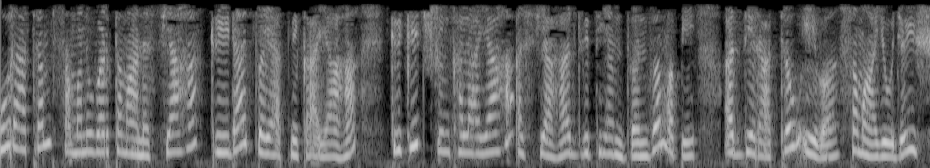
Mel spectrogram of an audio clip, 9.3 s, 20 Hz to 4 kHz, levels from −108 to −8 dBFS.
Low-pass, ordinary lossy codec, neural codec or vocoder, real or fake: 3.6 kHz; MP3, 24 kbps; vocoder, 44.1 kHz, 128 mel bands, Pupu-Vocoder; fake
